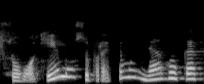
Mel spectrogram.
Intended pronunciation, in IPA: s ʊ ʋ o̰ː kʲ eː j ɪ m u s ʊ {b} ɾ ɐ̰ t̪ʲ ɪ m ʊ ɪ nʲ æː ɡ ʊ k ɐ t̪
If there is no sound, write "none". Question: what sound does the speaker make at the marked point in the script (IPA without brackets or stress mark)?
p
